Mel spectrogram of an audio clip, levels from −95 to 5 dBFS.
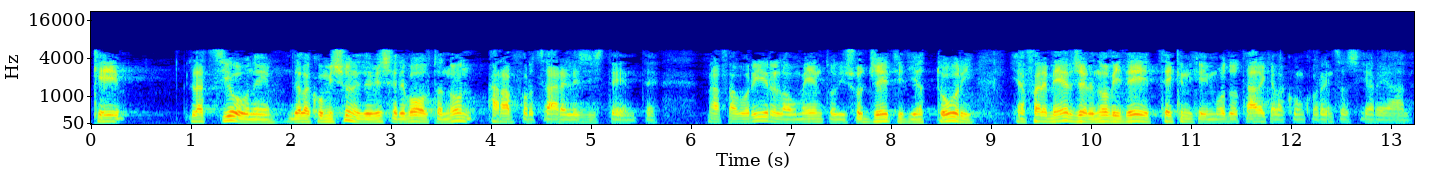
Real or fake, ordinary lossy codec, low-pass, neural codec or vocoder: real; none; 5.4 kHz; none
